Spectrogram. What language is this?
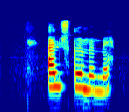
Icelandic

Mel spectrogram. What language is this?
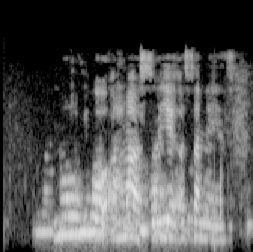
Kinyarwanda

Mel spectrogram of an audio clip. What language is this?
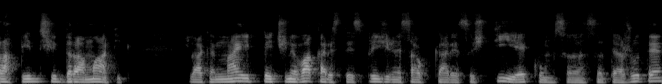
Romanian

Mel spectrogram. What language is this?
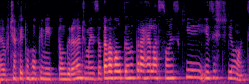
Portuguese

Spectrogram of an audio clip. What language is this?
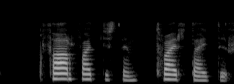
Icelandic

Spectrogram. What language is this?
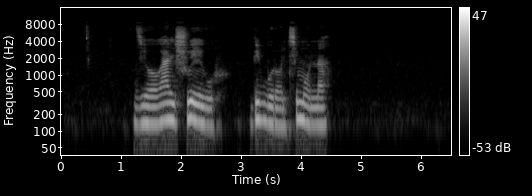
Mpiemo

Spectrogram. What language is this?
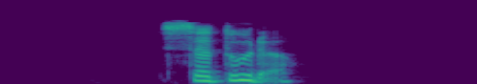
Catalan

